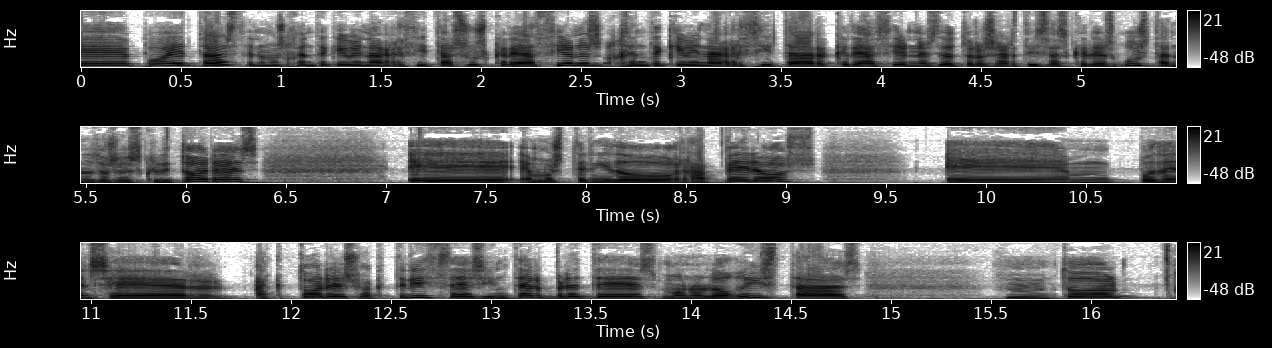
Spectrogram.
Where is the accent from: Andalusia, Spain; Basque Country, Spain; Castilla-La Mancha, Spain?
Basque Country, Spain; Bilbao; now in Corralejo, Spain; porque yo soy de Bilbao, y me aficioné, pues eso, a los micrófonos abiertos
